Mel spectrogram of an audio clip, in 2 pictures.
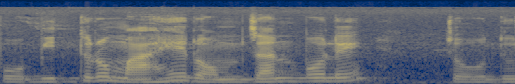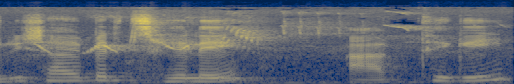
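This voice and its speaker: A man's voice: medium pitch, unhurried, background noise. A man reading scripted narration for a cartoon family story. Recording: music and birdsong behind the voice.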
